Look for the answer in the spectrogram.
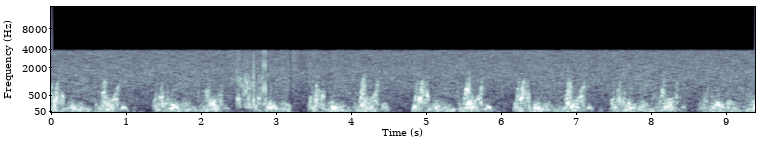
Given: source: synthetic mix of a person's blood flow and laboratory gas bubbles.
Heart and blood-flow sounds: Doppler ultrasound of blood flow; precordium
2.43-2.90 s: bubbles
From the record:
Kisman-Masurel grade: 211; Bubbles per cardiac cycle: several, 3 to 8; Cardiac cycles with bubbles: 1 to 10%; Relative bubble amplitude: barely perceptible (0.100 to 0.250); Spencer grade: 1 (occasional bubble signal discernible with the cardiac motion signal, with majority of cardiac periods free of bubbles); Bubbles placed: anywhere in the cardiac cycle

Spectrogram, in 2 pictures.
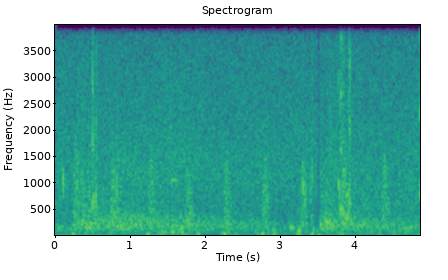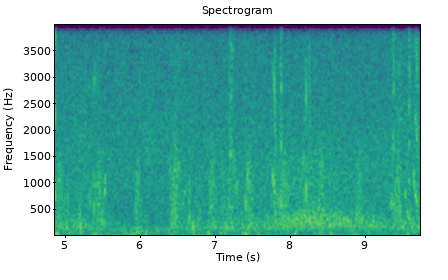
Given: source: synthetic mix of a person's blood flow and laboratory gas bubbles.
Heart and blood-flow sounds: Doppler ultrasound of blood flow; subclavian vein
0.07-0.14 s: bubbles
0.26-0.59 s: bubbles
0.77-0.92 s: bubbles
3.08-3.48 s: bubbles
3.58-3.71 s: bubbles
3.73-4.00 s: bubbles
4.83-4.90 s: bubbles
4.95-5.06 s: bubbles
5.27-5.62 s: bubbles
6.34-6.88 s: bubbles
7.06-7.55 s: bubbles
7.71-7.96 s: bubbles
8.07-8.29 s: bubbles
9.29-9.74 s: bubbles
From the record:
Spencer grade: 3 (all of the cardiac periods contain showers or single bubble signals, but not dominating or overriding the cardiac motion signals); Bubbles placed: anywhere in the cardiac cycle

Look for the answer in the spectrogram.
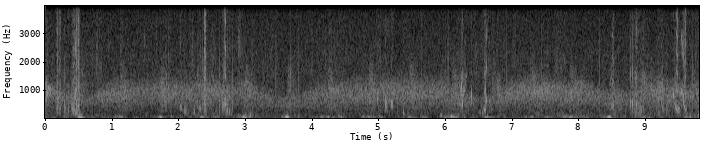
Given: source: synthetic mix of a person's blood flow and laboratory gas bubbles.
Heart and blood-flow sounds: Doppler ultrasound of blood flow; subclavian vein
0.00-0.08 s: bubbles
0.15-0.57 s: bubbles
2.00-2.44 s: bubbles
2.58-2.83 s: bubbles
4.96-5.01 s: bubbles
5.06-5.24 s: bubbles
5.35-5.42 s: bubbles
6.17-6.32 s: bubbles
6.35-6.43 s: bubbles
6.49-6.71 s: bubbles
6.77-6.82 s: bubbles
8.47-8.55 s: bubbles
8.74-9.03 s: bubbles
9.17-9.67 s: bubbles
9.79-9.82 s: bubbles
From the record:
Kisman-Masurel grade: 221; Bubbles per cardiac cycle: several, 3 to 8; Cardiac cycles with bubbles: 10 to 50%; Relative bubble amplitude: barely perceptible (0.100 to 0.250); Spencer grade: 2 (many but less than half of the cardiac periods contain bubble signals, singularly or in groups); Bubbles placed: anywhere in the cardiac cycle

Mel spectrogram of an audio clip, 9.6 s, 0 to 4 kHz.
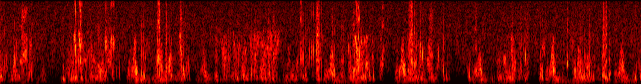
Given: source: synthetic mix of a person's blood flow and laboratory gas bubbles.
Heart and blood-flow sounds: Doppler ultrasound of blood flow; precordium
0.00-0.52 s: bubbles
0.91-1.81 s: bubbles
2.10-2.88 s: bubbles
3.21-4.21 s: bubbles
4.47-5.65 s: bubbles
5.68-5.78 s: bubbles
6.08-6.52 s: bubbles
6.55-6.78 s: bubbles
7.00-7.17 s: bubbles
7.45-7.96 s: bubbles
8.06-8.25 s: bubbles
8.49-9.18 s: bubbles
9.49-9.63 s: bubbles
From the record:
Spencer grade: 3 (all of the cardiac periods contain showers or single bubble signals, but not dominating or overriding the cardiac motion signals); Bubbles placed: only in the low amplitude regions of the cardiac cycle

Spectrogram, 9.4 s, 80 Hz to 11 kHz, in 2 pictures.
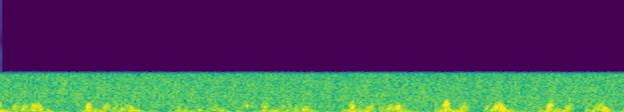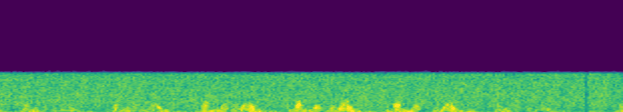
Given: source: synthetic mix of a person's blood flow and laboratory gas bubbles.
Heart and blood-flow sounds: Doppler ultrasound of blood flow; precordium
1.73-1.98 s: bubbles
From the record:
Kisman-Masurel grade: 111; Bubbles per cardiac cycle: 1 to 2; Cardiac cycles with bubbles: 1 to 10%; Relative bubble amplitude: barely perceptible (0.100 to 0.250); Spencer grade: 1 (occasional bubble signal discernible with the cardiac motion signal, with majority of cardiac periods free of bubbles); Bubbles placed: anywhere in the cardiac cycle

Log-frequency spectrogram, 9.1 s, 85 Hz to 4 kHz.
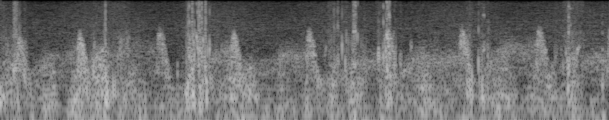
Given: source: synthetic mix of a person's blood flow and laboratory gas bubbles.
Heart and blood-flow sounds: Doppler ultrasound of blood flow; subclavian vein
0.00-0.41 s: bubbles
1.34-1.96 s: bubbles
2.58-3.25 s: bubbles
4.85-5.51 s: bubbles
5.62-6.04 s: bubbles
6.14-6.18 s: bubbles
6.97-7.11 s: bubbles
7.13-7.40 s: bubbles
8.30-8.76 s: bubbles
9.00-9.06 s: bubbles
9.12-9.15 s: bubbles
From the record:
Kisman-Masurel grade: 332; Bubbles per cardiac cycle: rolling drumbeat, 9 or more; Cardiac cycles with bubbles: 50 to 99%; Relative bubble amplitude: moderate (0.250 to 0.450); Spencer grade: 3 (all of the cardiac periods contain showers or single bubble signals, but not dominating or overriding the cardiac motion signals); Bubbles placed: anywhere in the cardiac cycle

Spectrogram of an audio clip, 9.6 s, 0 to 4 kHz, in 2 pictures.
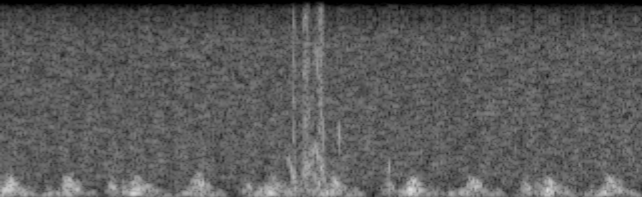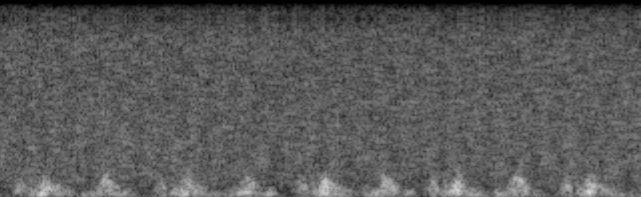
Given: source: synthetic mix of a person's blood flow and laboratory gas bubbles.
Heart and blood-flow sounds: Doppler ultrasound of blood flow; precordium
2.13-2.58 s: bubbles
2.88-2.96 s: bubbles
From the record:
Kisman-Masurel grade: 211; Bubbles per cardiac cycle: several, 3 to 8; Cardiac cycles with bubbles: 1 to 10%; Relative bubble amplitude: barely perceptible (0.100 to 0.250); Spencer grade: 1 (occasional bubble signal discernible with the cardiac motion signal, with majority of cardiac periods free of bubbles); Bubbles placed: only in the low amplitude regions of the cardiac cycle

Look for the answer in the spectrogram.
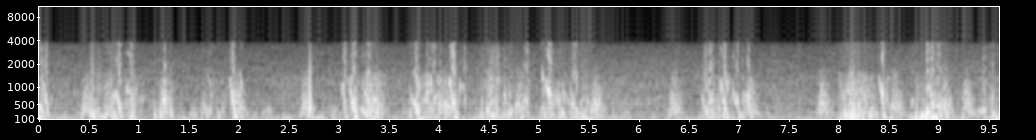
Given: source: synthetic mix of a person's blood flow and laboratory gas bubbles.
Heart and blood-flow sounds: Doppler ultrasound of blood flow; subclavian vein
0.00-0.14 s: bubbles
0.49-1.06 s: bubbles
1.12-1.36 s: bubbles
1.61-2.06 s: bubbles
3.00-3.52 s: bubbles
3.69-4.29 s: bubbles
4.38-4.91 s: bubbles
5.00-5.67 s: bubbles
6.61-7.17 s: bubbles
7.97-8.53 s: bubbles
8.68-9.13 s: bubbles
9.36-9.61 s: bubbles
From the record:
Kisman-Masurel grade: 333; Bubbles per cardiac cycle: rolling drumbeat, 9 or more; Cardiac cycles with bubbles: 50 to 99%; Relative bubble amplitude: loud (0.450 to 0.775); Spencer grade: 3 (all of the cardiac periods contain showers or single bubble signals, but not dominating or overriding the cardiac motion signals); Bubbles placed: anywhere in the cardiac cycle

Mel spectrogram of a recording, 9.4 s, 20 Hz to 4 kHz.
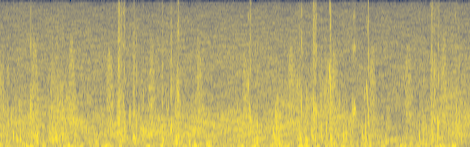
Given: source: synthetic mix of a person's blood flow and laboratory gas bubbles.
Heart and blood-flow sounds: Doppler ultrasound of blood flow; subclavian vein
0.00-0.46 s: bubbles
0.58-0.75 s: bubbles
0.95-1.38 s: bubbles
2.30-2.53 s: bubbles
2.55-2.92 s: bubbles
3.16-3.62 s: bubbles
4.94-5.20 s: bubbles
5.43-5.62 s: bubbles
5.88-6.69 s: bubbles
6.78-6.97 s: bubbles
7.02-7.14 s: bubbles
7.20-7.44 s: bubbles
8.36-8.50 s: bubbles
8.60-8.83 s: bubbles
9.08-9.27 s: bubbles
9.37-9.42 s: bubbles
From the record:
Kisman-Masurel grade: 232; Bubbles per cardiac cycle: several, 3 to 8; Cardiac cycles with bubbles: 50 to 99%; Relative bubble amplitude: moderate (0.250 to 0.450); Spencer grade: 3 (all of the cardiac periods contain showers or single bubble signals, but not dominating or overriding the cardiac motion signals); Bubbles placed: anywhere in the cardiac cycle

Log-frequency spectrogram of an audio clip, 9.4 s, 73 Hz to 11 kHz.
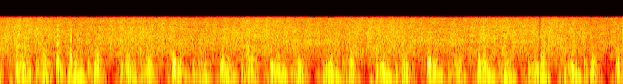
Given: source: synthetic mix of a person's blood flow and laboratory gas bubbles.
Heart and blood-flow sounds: Doppler ultrasound of blood flow; precordium
0.83-0.95 s: bubbles
1.04-1.10 s: bubbles
From the record:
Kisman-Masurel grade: 113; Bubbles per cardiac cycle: 1 to 2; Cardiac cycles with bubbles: 1 to 10%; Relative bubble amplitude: loud (0.450 to 0.775); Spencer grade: 1 (occasional bubble signal discernible with the cardiac motion signal, with majority of cardiac periods free of bubbles); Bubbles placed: anywhere in the cardiac cycle

